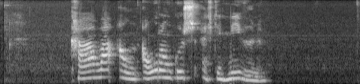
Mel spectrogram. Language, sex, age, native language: Icelandic, female, 60-69, Icelandic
